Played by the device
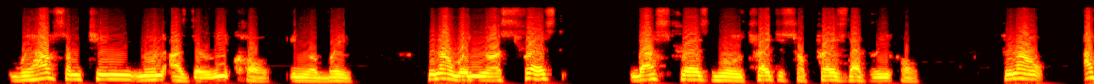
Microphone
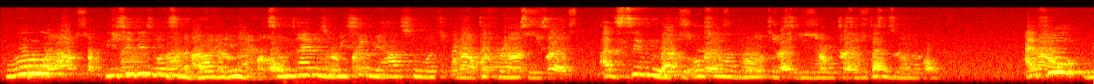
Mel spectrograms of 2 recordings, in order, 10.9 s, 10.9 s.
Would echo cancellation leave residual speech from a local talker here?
Yes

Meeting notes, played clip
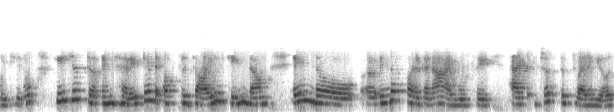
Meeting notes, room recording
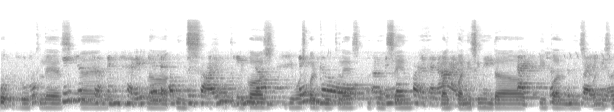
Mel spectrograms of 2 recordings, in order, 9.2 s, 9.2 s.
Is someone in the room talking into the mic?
Yes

